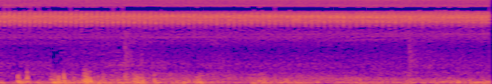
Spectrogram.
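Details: Japanese semi cicada on a park tree trunk produces an unbroken, intense, shrill buzzing drone with a slight pulsing texture. Other cicadas add to the din, and faint low thumps of movement sound beneath it.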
